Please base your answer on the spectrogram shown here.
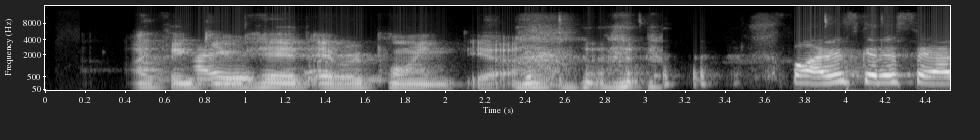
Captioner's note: all laughing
